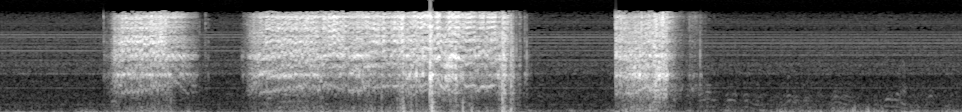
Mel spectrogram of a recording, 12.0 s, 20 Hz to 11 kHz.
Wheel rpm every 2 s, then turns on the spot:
10, 80, 180, 60, 50, 0.
6-8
